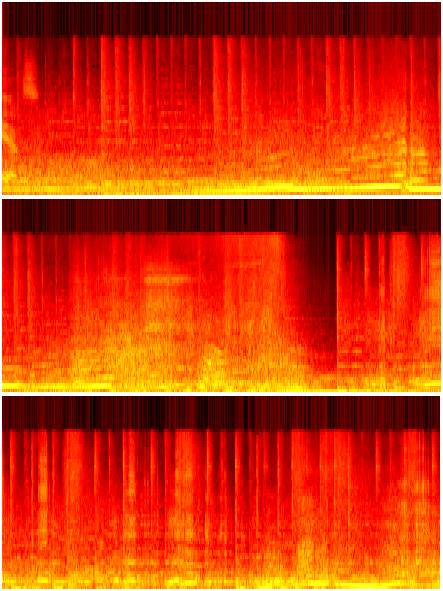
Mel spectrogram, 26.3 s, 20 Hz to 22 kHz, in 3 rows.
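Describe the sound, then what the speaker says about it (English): Supercars racing, among them an Audi R8 V10 Plus, with loud engines revving and climbing through the gears, shifting pitch and passing close, while someone narrates over the noise. "here's the Teutonic stud, the Audi R8 V10 Plus. And none of them stand a chance"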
